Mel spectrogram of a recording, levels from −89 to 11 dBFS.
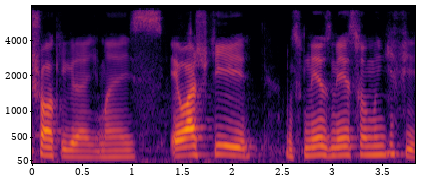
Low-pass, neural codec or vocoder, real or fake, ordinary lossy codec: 7.2 kHz; codec, 16 kHz, 4 kbps, X-Codec, HuBERT features, trained on balanced general audio; fake; none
